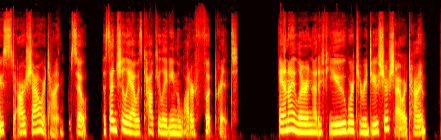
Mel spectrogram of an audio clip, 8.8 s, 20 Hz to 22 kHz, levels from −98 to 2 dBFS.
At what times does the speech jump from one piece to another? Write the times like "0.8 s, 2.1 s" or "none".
none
